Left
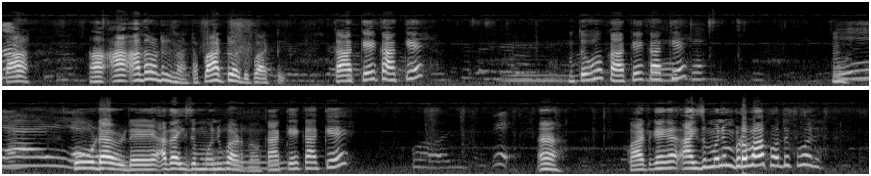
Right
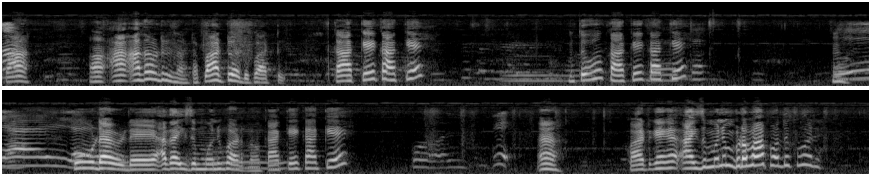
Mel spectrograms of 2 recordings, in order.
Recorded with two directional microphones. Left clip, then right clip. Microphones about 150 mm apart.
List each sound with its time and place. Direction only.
0.0 s a woman's voice: 10° right (ahead or behind)
5.6 s a woman's voice: 20° right (ahead or behind)
8.3 s a sound: 10° right (ahead or behind)
9.6 s a woman's voice: 20° right (ahead or behind)
10.9 s a woman's voice: centre (ahead or behind)
14.0 s a woman's voice: centre (ahead or behind)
